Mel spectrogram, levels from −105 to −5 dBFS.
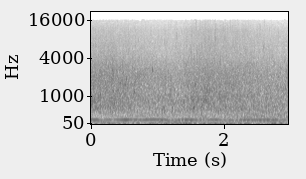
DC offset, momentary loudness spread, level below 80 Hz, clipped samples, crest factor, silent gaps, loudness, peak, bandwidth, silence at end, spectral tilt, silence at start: under 0.1%; 3 LU; -64 dBFS; under 0.1%; 14 dB; none; -48 LUFS; -34 dBFS; 16.5 kHz; 0 s; -3 dB/octave; 0 s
